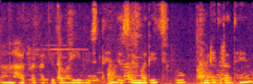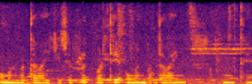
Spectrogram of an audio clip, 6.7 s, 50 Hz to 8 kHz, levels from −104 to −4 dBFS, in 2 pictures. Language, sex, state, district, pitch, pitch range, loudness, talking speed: Chhattisgarhi, female, Chhattisgarh, Sarguja, 220 Hz, 215-225 Hz, -18 LUFS, 240 wpm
